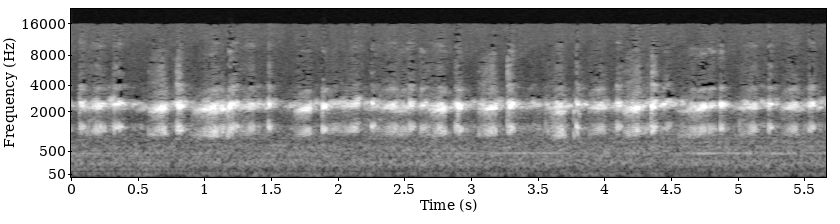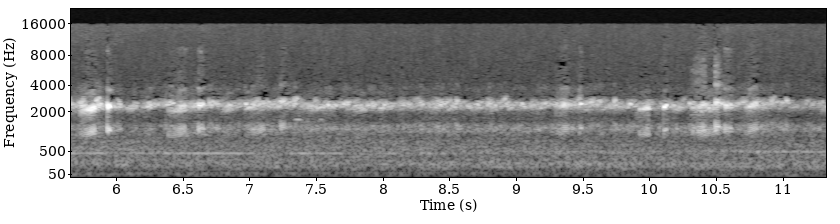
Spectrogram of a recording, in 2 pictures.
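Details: Night chorus of many frogs, a dense overlapping stream of croaking pulses centred in a bright high band, louder over the first six seconds and then thinning and softening; a faint steady low hum runs underneath.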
